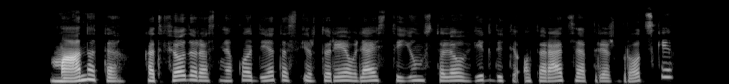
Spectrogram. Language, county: Lithuanian, Vilnius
